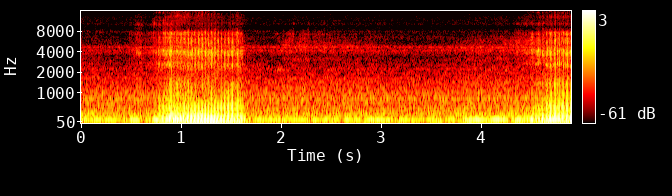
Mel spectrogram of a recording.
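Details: Loud, rattling snore on an in-breath, a quiet pause, then the start of another, from a sleeping bulldog puppy; snoring.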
